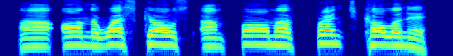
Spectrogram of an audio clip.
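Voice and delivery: normal talking voice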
